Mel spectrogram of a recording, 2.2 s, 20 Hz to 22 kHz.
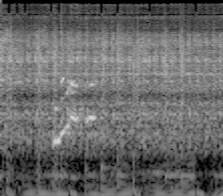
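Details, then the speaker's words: Yamaha WR125 with a failed starter/ignition switch circuit, starter solenoid bypassed by bridging the main leads: steady even whirring crank with no grinding or slipping; the starter motor turns the engine over normally. "Starter's working. We might start now."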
